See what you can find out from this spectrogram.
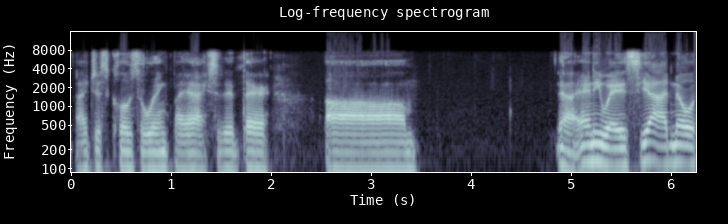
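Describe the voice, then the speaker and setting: A man speaking as a guest caller, giving informal industry commentary in a halting, blunt, opinionated way with many filled pauses. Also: sits low, clear, resonant tone, no room sound.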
